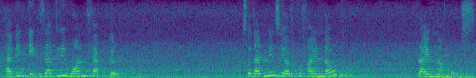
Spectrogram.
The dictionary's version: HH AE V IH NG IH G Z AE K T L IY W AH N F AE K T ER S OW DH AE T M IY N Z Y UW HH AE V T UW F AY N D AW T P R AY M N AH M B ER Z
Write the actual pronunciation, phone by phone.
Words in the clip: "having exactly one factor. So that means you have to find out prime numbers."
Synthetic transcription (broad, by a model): HH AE V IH NG IH G Z AE K T L IY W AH N F AE K T ER S OW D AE T M IY N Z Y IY HH AE V T UW F AY N D AW T P R AY M N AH M B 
